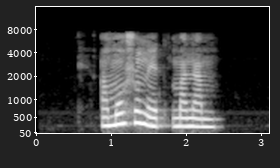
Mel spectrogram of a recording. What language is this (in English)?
Mari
